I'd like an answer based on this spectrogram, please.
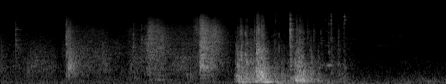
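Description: Footsteps on a wooden floor, then a house door being unlatched and pulled open, with the loudest knocks and clatter about two to three seconds in.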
